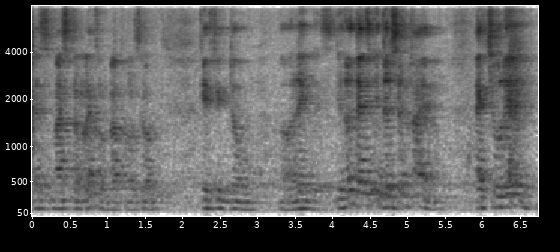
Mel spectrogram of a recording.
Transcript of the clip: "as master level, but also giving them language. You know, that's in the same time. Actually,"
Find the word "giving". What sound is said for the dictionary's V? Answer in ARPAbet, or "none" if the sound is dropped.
F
